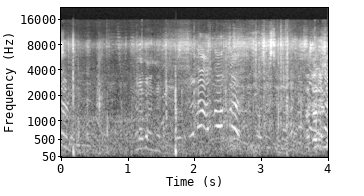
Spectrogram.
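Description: Players' voices calling across a football pitch, with two sharp knocks, the first as a football is kicked just after the start and the second about a second and a half later.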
